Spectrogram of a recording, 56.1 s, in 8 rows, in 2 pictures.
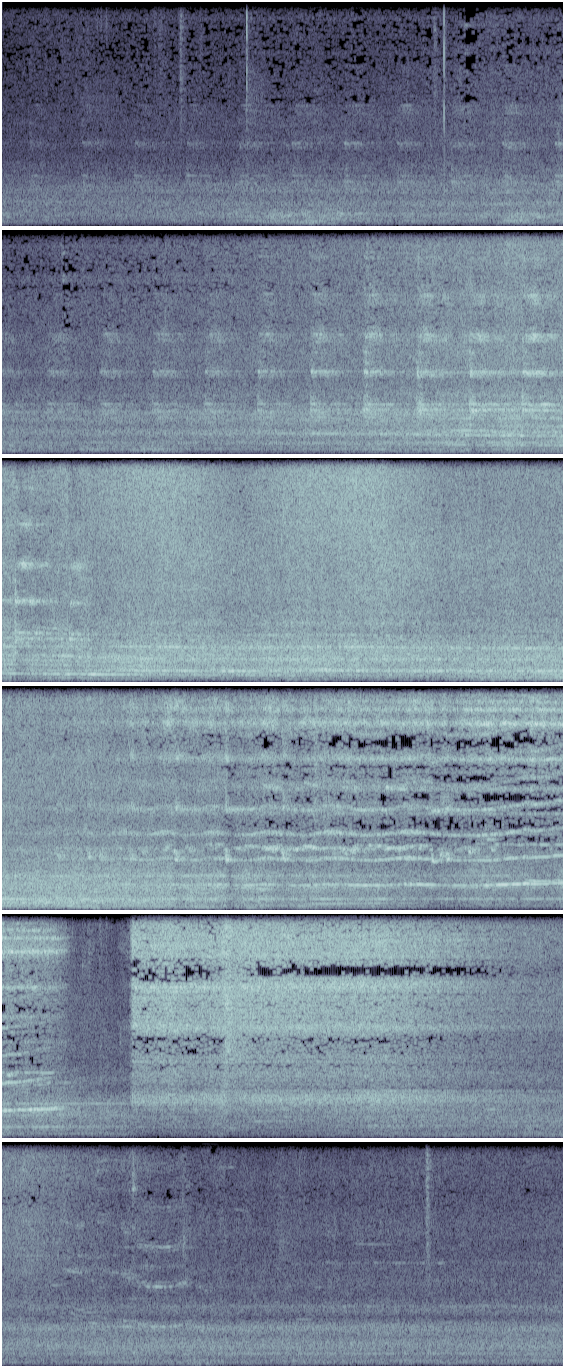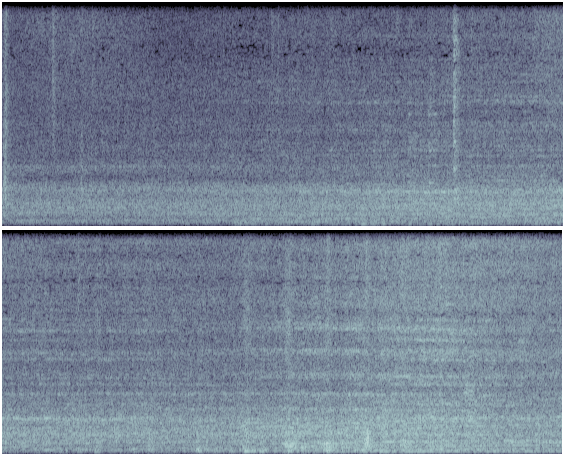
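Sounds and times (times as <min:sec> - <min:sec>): train wheels rolling on rail: 0:00.3 - 0:56.0
high wheel squeal: 0:35.8 - 0:37.8.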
